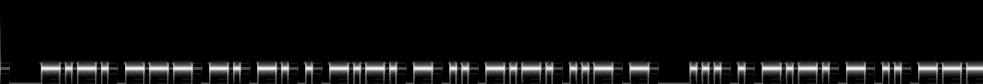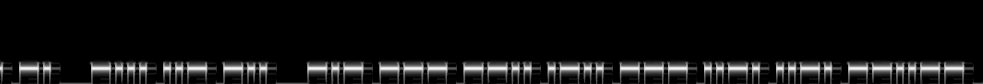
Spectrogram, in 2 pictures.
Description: Morse code, heard as a keyed tone, about 20 wpm, 750 Hz. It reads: CONNECTICUT SECTION BUD KOZLOFF,
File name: Morse / 20WPM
